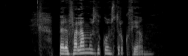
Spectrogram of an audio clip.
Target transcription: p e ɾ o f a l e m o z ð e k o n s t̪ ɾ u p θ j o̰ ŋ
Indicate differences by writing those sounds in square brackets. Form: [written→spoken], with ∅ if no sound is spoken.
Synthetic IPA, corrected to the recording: p e ɾ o f a l [e→a] m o z ð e k o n s t̪ ɾ u [p→k] θ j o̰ ŋ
